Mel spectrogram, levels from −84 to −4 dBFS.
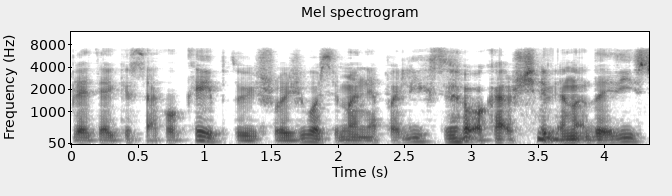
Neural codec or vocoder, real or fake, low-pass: none; real; 7.2 kHz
